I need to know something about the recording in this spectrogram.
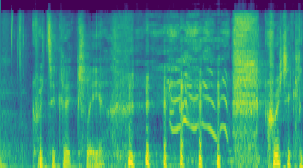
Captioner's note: laughs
